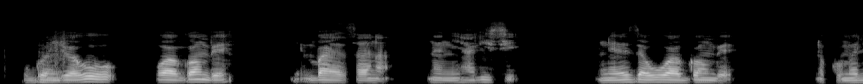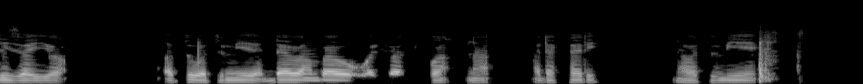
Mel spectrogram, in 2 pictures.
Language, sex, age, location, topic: Swahili, male, 18-24, Wajir, agriculture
